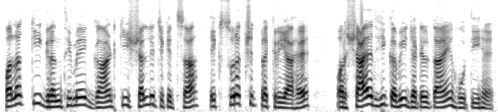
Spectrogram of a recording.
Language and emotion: Hindi, neutral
